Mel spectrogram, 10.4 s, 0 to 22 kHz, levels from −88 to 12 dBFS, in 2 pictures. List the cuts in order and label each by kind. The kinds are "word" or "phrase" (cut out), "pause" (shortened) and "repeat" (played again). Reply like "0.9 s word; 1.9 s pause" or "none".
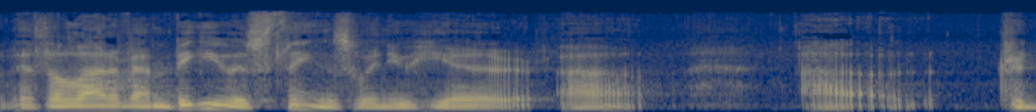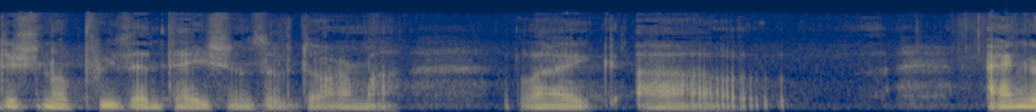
none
